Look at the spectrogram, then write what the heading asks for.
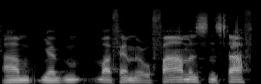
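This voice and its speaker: A man in his fifties with an Australian accent, a podcast guest telling his story in a friendly, relaxed way. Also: on the low side, fast. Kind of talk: casual interview chat.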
